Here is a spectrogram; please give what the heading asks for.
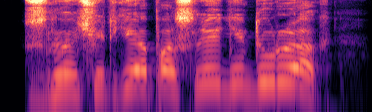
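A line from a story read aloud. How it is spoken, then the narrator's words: Exclaiming. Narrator (Russian): воскликнул Брайан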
